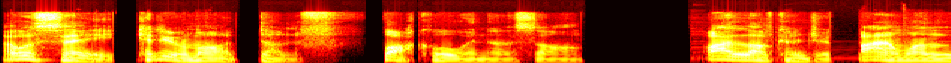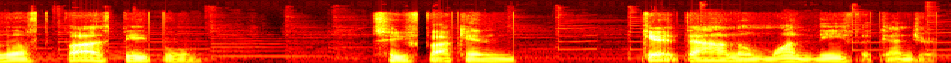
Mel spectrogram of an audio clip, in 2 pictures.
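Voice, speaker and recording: A man's voice: fairly low pitch, animated, measured pace, darkish tone. A man reviewing music as a reaction host, blunt and full of swearing and exasperated outbursts. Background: faint music playing.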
